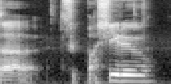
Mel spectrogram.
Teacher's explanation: Pitch accent is on the fourth mora.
